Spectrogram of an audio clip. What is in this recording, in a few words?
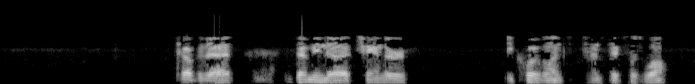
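Tempe police department, scanner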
